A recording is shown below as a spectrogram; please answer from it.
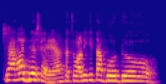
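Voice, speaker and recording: A woman's voice: on the high side, normal speed. A woman hosting a call-in chat, bluntly scolding a caller with rhetorical questions and repeated endearments. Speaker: host counseling a caller.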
